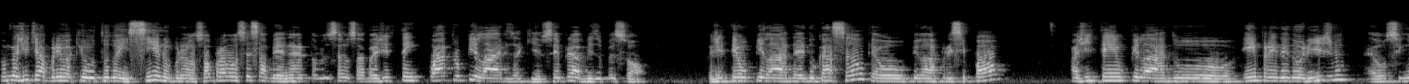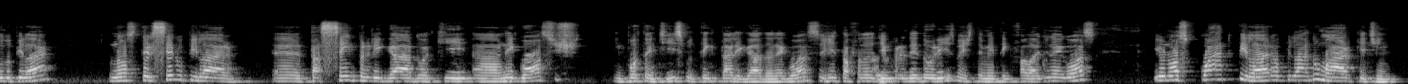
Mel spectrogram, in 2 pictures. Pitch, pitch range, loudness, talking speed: 150 Hz, 140-175 Hz, -17 LUFS, 205 wpm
